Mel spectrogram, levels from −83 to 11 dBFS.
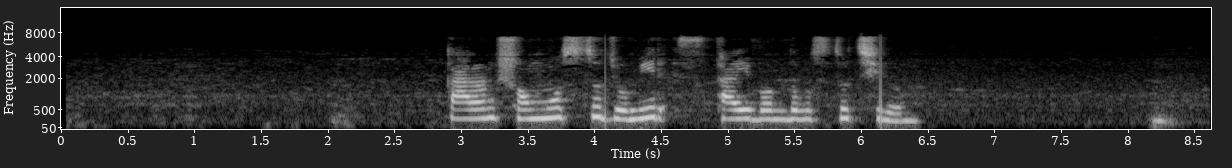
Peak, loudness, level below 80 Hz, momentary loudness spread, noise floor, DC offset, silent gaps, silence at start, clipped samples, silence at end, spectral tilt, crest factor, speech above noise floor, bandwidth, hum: -2 dBFS; -15 LUFS; -60 dBFS; 16 LU; -54 dBFS; under 0.1%; none; 2.9 s; under 0.1%; 0.35 s; -4 dB/octave; 16 dB; 40 dB; 7.4 kHz; none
